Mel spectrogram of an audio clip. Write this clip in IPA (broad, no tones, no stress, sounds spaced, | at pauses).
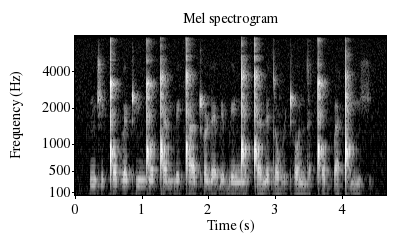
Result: n d͡ʒ e ǃ ɔ b l ɜ ʈʰ i ŋ͡ǃ ɔ ǃ æ m b e ǃ a ʈʰ ɔ ɳ ɛ ɓ e b e ŋ͡ǃ ɛ ǃ æ ɳ ɛ d ɔ v i ʈʰ ɔ n d a ǃʼ ɔ b ɓ a ǃʼ i ʃ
